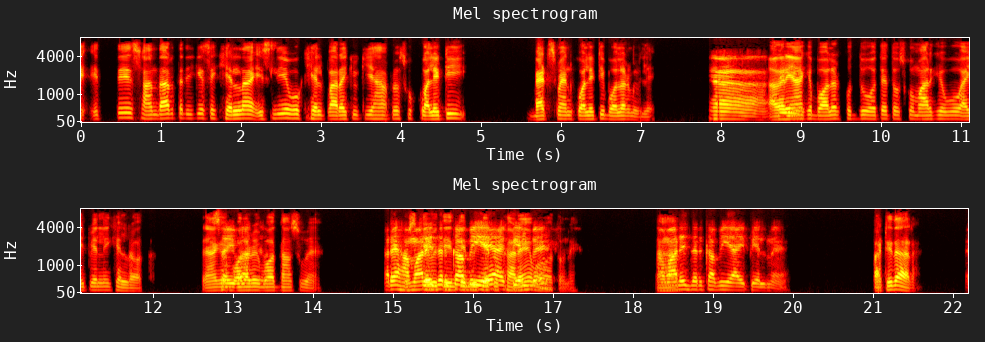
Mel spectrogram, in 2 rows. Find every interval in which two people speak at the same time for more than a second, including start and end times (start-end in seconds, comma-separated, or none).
15.2-17.0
